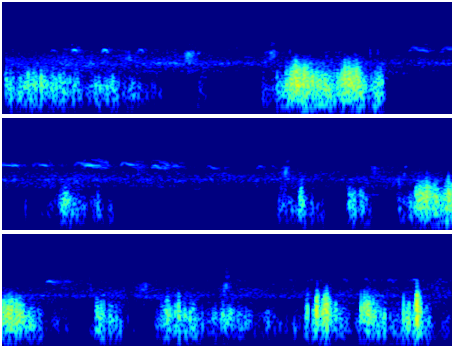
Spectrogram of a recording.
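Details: A pair of otters give harsh, caw-like squeals in short bursts, with thin high chirps between them.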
